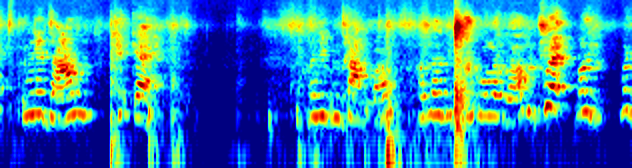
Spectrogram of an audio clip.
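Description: Young children's voices calling out and exclaiming, with a couple of thumps, about a second in and near four seconds in.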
